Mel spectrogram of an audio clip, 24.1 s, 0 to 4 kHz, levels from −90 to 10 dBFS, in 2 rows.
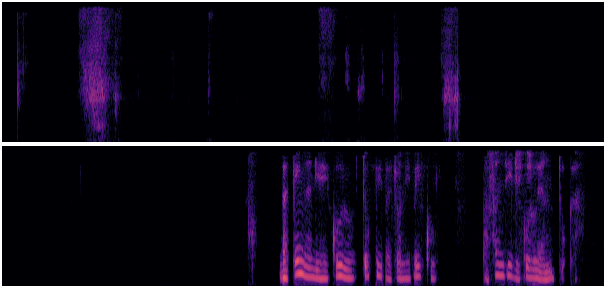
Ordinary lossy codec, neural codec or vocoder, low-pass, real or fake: MP3, 24 kbps; codec, 16 kHz, 0.8 kbps, ZipCodec; 3.6 kHz; fake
